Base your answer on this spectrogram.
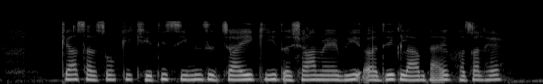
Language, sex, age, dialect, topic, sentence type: Hindi, female, 18-24, Kanauji Braj Bhasha, agriculture, question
